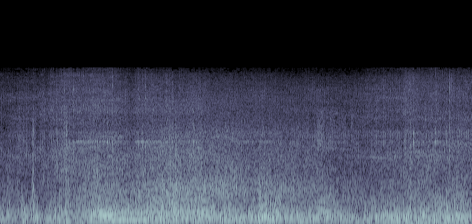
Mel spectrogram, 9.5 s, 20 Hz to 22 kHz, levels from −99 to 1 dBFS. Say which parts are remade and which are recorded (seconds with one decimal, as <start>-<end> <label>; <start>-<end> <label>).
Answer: 0.0-9.5 recorded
